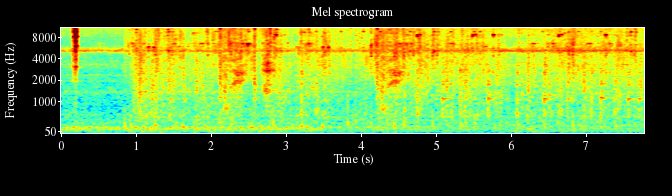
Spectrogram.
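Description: Footsteps thud on a hard floor as a man walks.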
